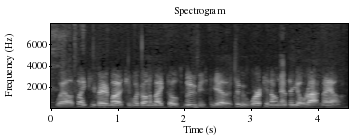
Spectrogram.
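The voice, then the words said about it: American accent, sounds like New Jersey. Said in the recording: “Listen to that accent... Your accent's great. You sound like you're from New Jersey.”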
